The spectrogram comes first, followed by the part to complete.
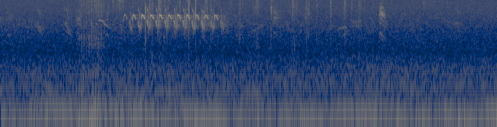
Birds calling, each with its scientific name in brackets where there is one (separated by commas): Hawaii Amakihi (Chlorodrepanis virens)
